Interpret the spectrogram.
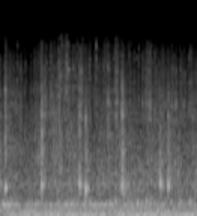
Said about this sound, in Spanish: Aquel rudimentario vehículo avanzaba lento para no sacudir mucho el cuerpo. A veces solo era el sonido de sus ruedas de madera y los cascos de los caballos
